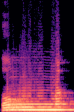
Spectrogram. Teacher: Gunnah itu suara yang keluar dari hidung, ya. Ditahan 3 ketukan.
